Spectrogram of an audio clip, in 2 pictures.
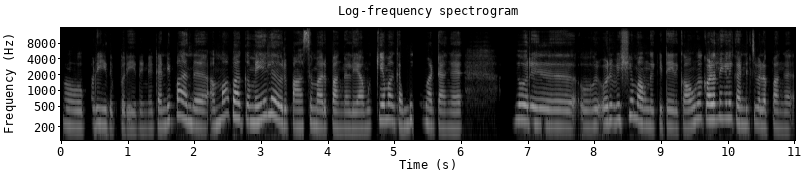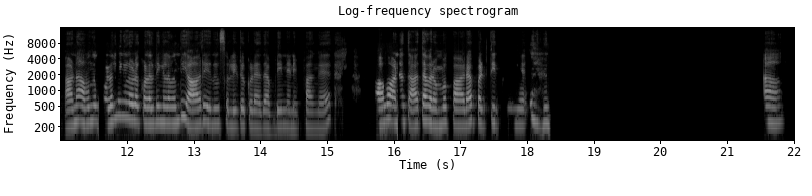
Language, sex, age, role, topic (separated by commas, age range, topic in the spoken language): Tamil, female, 30-34, host, தாத்தா-பாட்டி கால நினைவுகளை எங்களுடன் பகிர்வீர்களா?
